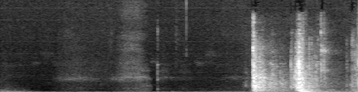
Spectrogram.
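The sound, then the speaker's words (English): A soundboard lock effect: faint soft rustles, then two heavy, sharp clunks about half a second apart, the second one deeper and louder. “Got the lock sound, baby. Oh, why'd you lock it in? Would you just lock in the soundboard?”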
